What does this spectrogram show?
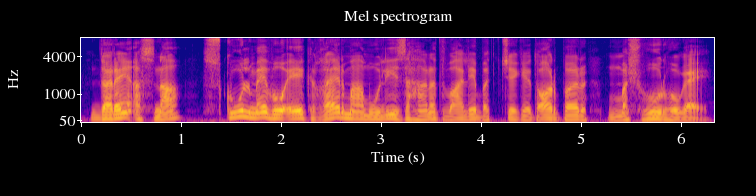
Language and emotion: Urdu, neutral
